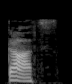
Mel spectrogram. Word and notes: goths: British English

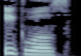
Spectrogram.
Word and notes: equals: British English

